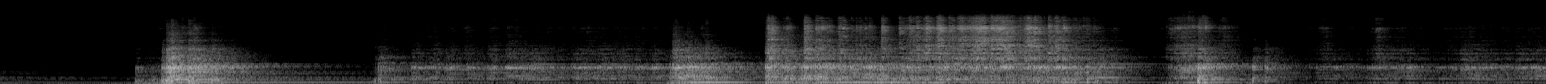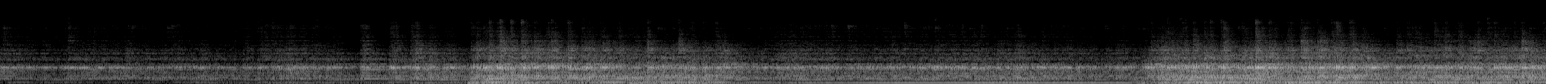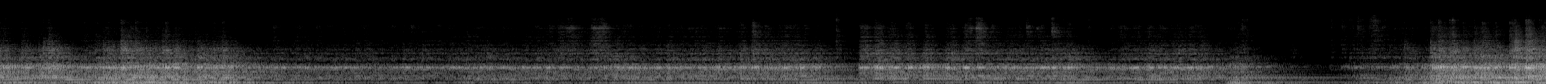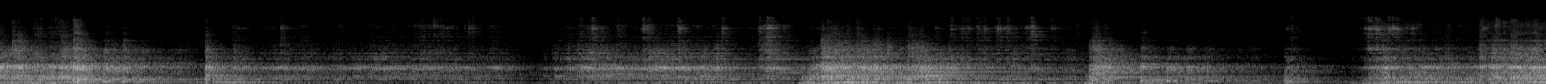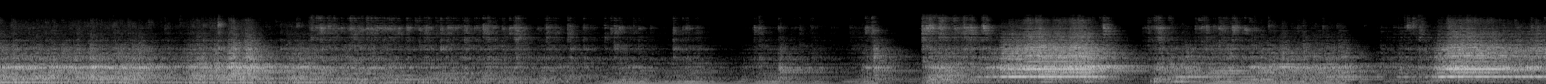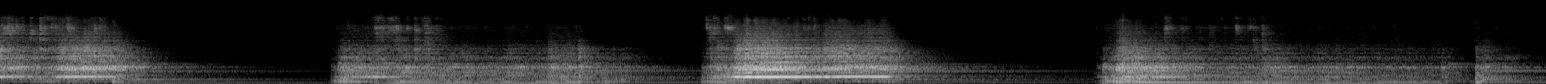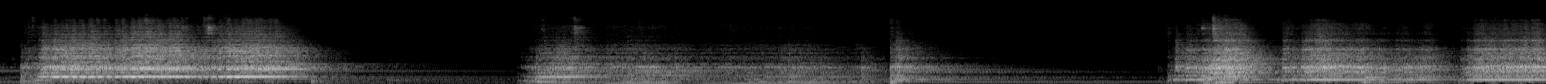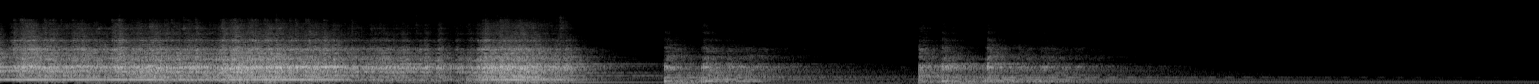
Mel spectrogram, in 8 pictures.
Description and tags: Contact mic on metal chair 3
Contact mic on metal chair 1
metal, contact-mic, scratch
